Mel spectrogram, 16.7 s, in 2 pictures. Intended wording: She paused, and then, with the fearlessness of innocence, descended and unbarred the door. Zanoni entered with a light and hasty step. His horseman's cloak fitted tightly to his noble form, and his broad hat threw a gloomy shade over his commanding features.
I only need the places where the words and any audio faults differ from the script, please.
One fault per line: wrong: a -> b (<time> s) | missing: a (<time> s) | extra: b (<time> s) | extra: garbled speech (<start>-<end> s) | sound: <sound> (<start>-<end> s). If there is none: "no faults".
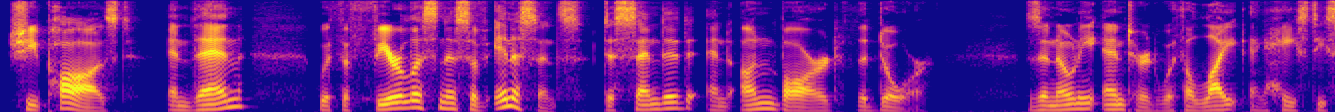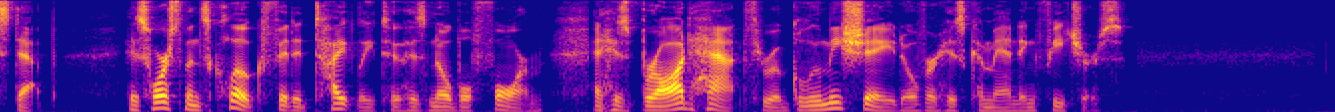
no faults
